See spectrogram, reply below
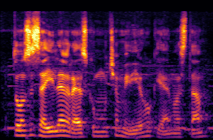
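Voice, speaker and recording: Brief: a male TV presenter, Guatemalan Spanish accent, Basque native speaker, animated storyteller, faint music under. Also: medium pitch, very fast. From Bilbao, Spain; raised in Guatemala from age five. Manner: chatty, animated storyteller, acts out quoted voices. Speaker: TV presenter, guest. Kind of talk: casual conversational interview.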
